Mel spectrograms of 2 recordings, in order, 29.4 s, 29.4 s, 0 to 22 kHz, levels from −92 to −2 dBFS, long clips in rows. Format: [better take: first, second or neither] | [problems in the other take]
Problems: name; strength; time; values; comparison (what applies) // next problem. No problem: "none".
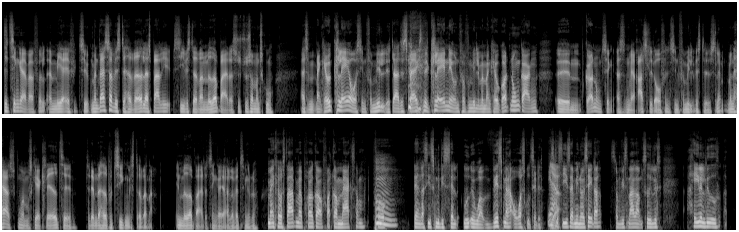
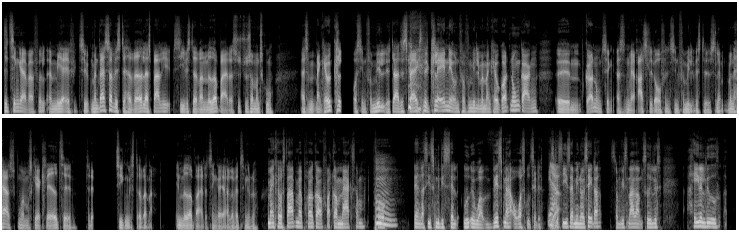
first | audio cutting out; at 7 s and at 17 s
